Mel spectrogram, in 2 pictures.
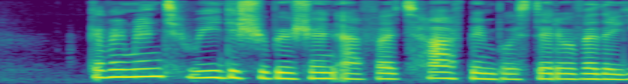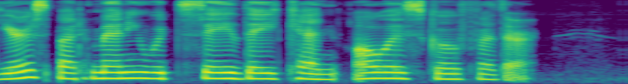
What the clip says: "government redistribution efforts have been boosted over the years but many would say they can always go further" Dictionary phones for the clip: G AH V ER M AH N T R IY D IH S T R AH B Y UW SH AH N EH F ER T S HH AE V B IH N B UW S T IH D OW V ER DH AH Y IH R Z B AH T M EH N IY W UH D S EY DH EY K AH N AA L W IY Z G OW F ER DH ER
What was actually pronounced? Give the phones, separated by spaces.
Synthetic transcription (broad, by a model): G AH V ER M AH N T R IY D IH S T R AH B Y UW SH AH N EH F ER T S HH AE V B IH N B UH S T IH D OW V ER DH AH Y IH R Z B AH T M EH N IY W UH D S EY DH EY K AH N AA L W IY Z G OW F ER DH ER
